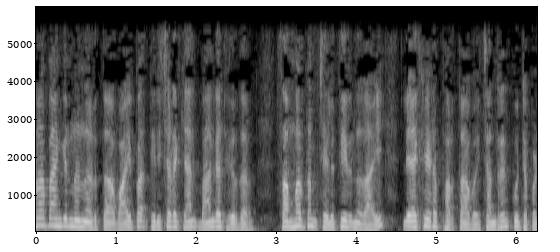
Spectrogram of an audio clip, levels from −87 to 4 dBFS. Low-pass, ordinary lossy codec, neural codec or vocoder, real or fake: 5.4 kHz; none; none; real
